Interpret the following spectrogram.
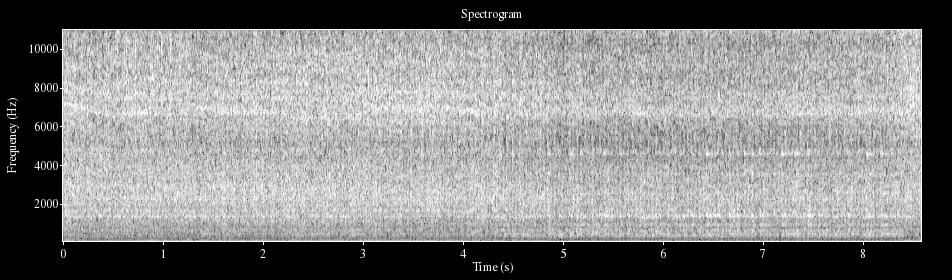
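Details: Willys F-head four-cylinder (snow blower jeep engine), first run on newly installed Weber carb replacing troublesome Carter YF, 180 thermostat: smooth steady idle, even low thrum, no misfire or knock; normal idle.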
